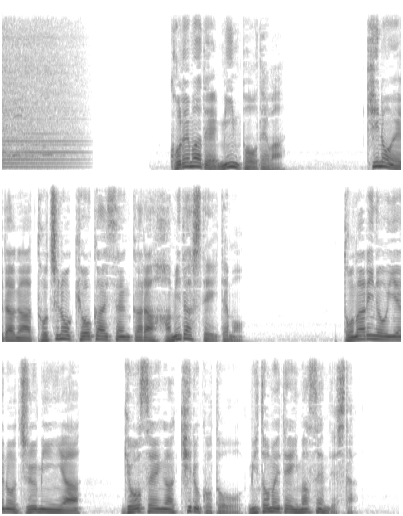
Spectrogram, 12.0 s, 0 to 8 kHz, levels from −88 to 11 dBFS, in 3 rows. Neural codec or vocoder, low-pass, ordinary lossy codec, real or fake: none; 7.2 kHz; none; real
